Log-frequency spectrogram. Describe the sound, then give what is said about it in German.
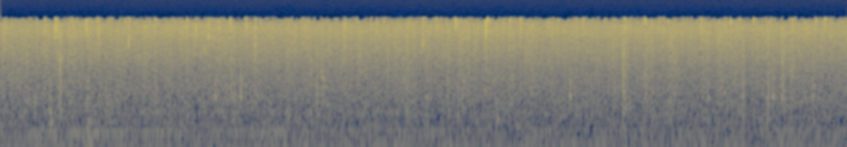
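Steady rain, which began as it got dark, falls in a dense, continuous hiss, with scattered sharper drops pattering on a surface throughout. No voices, just the even wash of rainfall. “Es dunkel geworden, dass es regnen angefangen.”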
